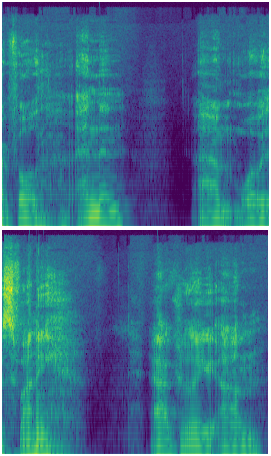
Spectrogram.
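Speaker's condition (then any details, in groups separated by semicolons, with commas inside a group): ALS; affects hand function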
